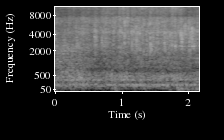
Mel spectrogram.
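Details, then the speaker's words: Washing machine that only hummed, after tapping the inlet fill valve and knocking debris out (possibly plugged): strong steady rush of water into tub, flowing much faster than before; normal water fill. "wow it's flying in there now it actually has not been flying in there like that"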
